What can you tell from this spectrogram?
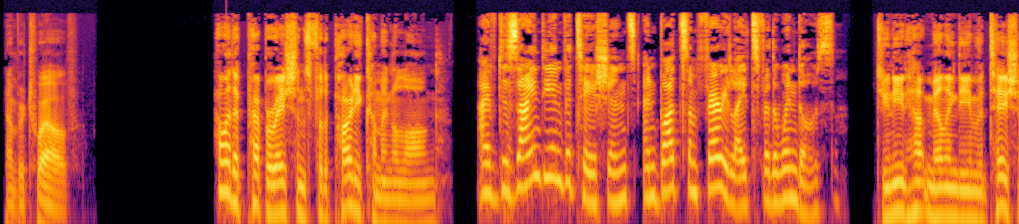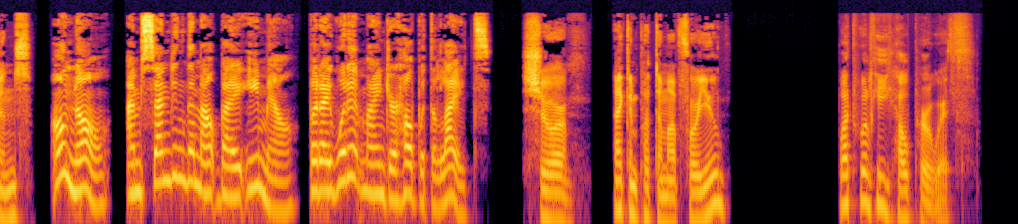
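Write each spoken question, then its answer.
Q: What will he help her with?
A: Putting up the fairy lights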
